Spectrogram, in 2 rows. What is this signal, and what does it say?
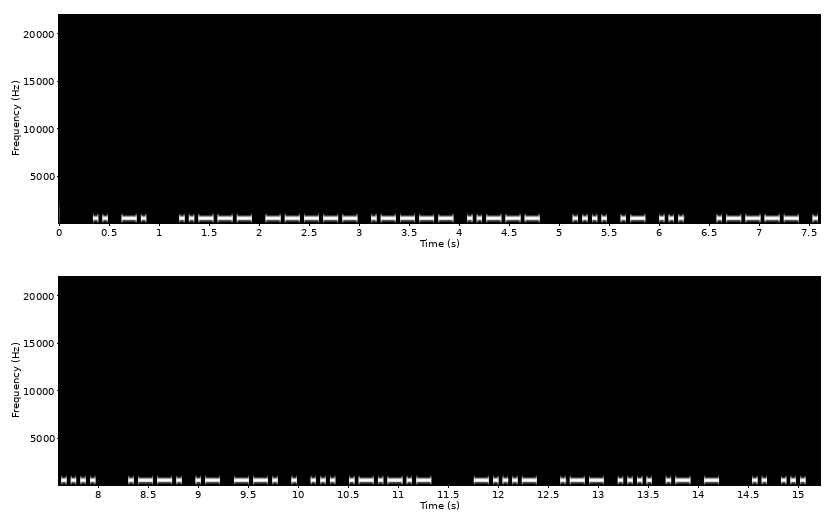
Morse code, heard as a keyed tone, about 25 wpm, 600 Hz. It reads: IN 2012 HAS 15 PAGES. <BT> WHAT IS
